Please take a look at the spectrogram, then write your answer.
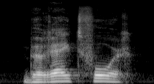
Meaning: inflection of voorbereiden: 1. second/third-person singular present indicative 2. plural imperative
- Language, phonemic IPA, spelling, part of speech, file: Dutch, /bəˈrɛit ˈvor/, bereidt voor, verb, Nl-bereidt voor.ogg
